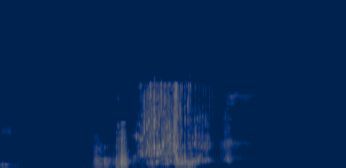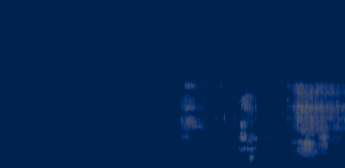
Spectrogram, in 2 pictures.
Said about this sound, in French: je vais juste boire un peu d'eau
